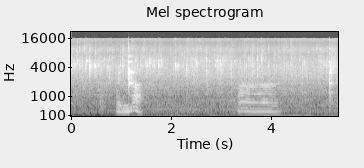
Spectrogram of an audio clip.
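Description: Garlic sizzles steadily in a hot pan, close and moderately loud, with brief voice sounds over the frying.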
